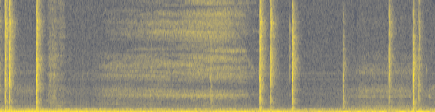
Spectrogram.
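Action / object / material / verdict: tap / acrylic screw-down card holder / acrylic / none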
